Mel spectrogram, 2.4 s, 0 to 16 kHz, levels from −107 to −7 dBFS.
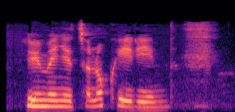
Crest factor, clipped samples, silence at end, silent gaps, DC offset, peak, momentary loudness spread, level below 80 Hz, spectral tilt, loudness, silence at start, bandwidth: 18 dB; under 0.1%; 0.25 s; none; under 0.1%; -12 dBFS; 19 LU; -64 dBFS; -5 dB/octave; -27 LUFS; 0.3 s; 7.8 kHz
